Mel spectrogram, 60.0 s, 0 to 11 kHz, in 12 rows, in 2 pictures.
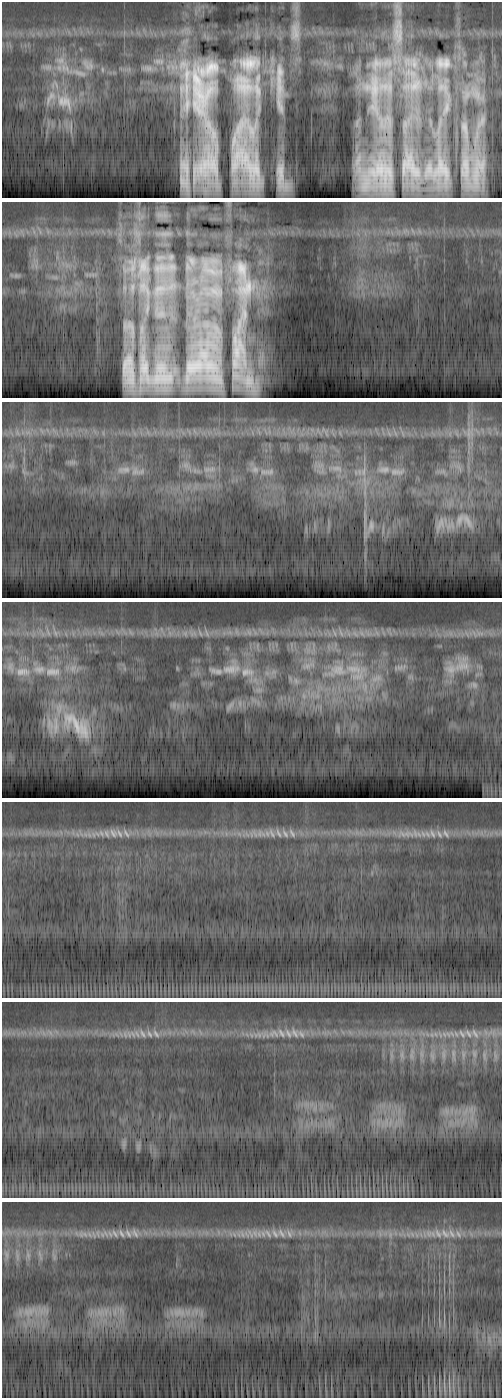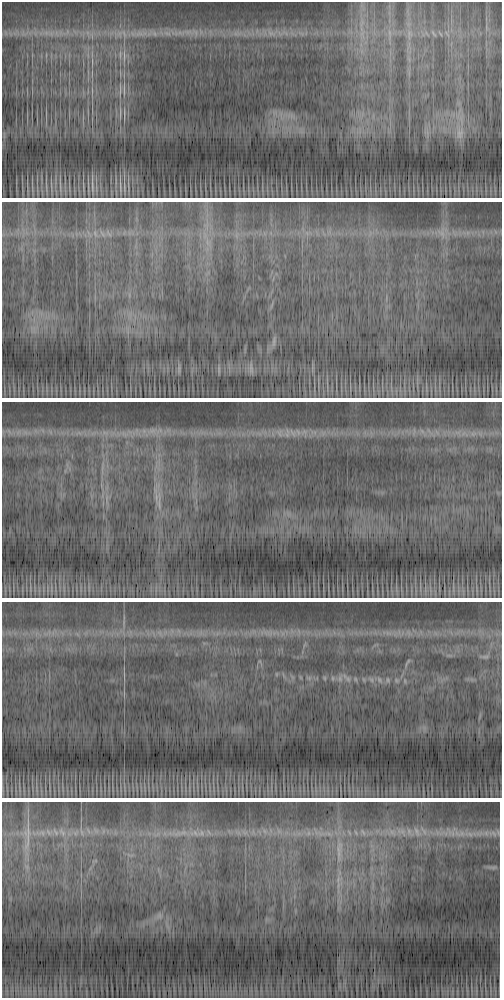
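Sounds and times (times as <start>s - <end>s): high insect tone: 0.0s - 59.9s
distant children's voices: 41.5s - 43.2s.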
